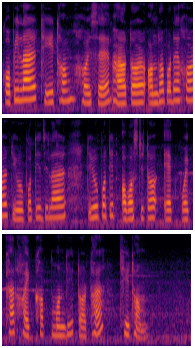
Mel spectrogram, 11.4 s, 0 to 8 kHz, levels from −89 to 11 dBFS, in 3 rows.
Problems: constant background noise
